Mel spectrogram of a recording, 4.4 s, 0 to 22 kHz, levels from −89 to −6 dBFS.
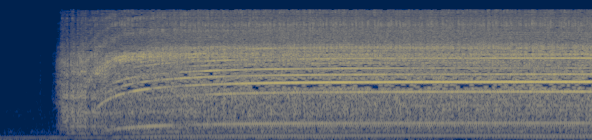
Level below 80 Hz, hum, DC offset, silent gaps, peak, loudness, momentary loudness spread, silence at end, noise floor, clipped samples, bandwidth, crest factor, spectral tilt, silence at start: -72 dBFS; none; under 0.1%; none; -12 dBFS; -22 LUFS; 7 LU; 0 s; -48 dBFS; under 0.1%; 16.5 kHz; 14 dB; 1.5 dB/octave; 0.45 s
